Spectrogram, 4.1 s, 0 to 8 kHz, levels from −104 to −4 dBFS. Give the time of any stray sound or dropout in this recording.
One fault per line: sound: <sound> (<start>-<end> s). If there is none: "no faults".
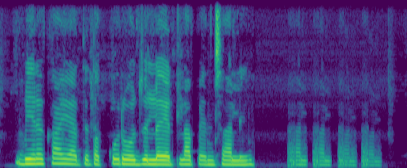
sound: laugh (2.9-3.8 s)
